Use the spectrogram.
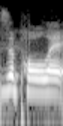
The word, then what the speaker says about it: zeppole: do you say it I've been taught zeppole but I have heard the pole it and I know like it might be it might be it might be regional thing I don't know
